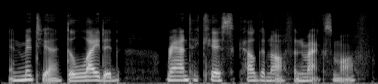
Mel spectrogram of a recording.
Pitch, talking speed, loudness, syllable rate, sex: 180 Hz, 145 wpm, -20 LUFS, 5.2 syllables/s, female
